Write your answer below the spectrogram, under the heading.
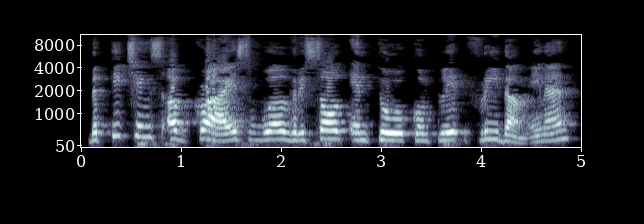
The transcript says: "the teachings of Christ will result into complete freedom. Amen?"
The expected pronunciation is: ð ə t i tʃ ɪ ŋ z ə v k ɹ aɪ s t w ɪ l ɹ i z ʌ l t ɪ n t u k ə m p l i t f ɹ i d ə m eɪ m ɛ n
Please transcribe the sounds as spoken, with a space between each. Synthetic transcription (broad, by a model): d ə t i tʃ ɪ ŋ s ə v k ɹ aɪ s t w ɪ l ɹ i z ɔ l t ɪ n t u k ə m p l i t f ɹ i d ə m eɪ m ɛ n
